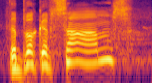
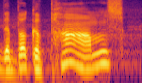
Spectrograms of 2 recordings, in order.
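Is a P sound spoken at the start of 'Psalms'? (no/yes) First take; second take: no; yes. First: The word begins with an S sound. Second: The word begins with a P sound. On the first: The speaker calls it right. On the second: The speaker calls it wrong.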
